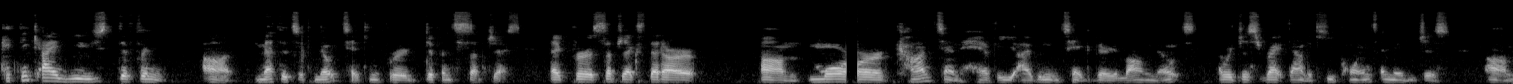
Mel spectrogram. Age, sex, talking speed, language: 20-39, male, 150 wpm, English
